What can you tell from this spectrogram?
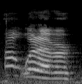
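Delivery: usual speaking voice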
